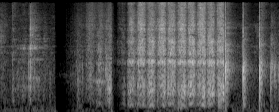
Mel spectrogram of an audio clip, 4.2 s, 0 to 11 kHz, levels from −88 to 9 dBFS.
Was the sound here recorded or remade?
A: recorded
